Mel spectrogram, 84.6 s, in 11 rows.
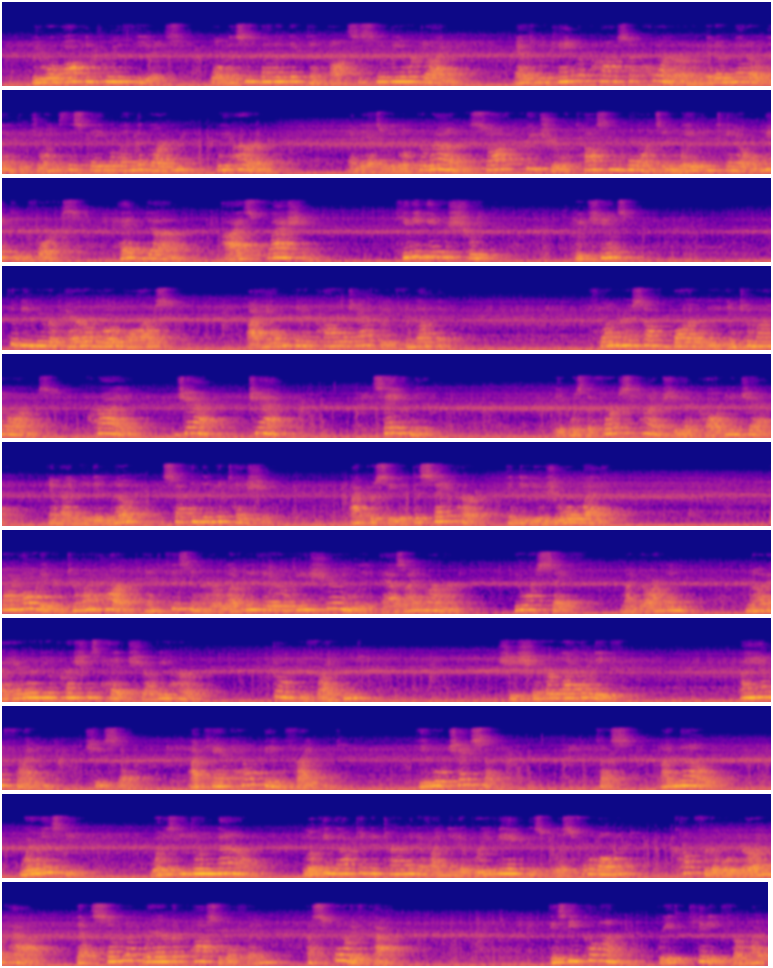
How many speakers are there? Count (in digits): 1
